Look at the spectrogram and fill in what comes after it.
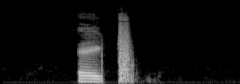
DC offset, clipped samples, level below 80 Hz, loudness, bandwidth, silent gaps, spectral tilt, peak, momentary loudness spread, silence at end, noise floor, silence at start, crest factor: under 0.1%; under 0.1%; -52 dBFS; -17 LUFS; 12 kHz; none; -5 dB/octave; -2 dBFS; 15 LU; 1.05 s; -64 dBFS; 0.8 s; 20 dB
